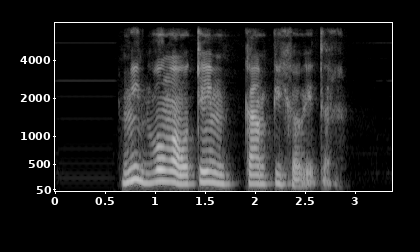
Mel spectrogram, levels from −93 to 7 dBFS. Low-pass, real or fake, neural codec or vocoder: 7.2 kHz; fake; vocoder, 22.05 kHz, 80 mel bands, HiFi-GAN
